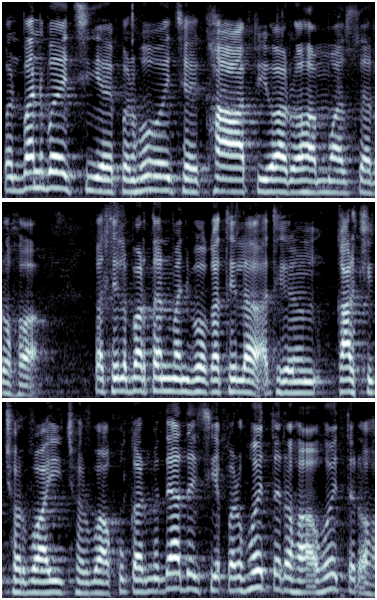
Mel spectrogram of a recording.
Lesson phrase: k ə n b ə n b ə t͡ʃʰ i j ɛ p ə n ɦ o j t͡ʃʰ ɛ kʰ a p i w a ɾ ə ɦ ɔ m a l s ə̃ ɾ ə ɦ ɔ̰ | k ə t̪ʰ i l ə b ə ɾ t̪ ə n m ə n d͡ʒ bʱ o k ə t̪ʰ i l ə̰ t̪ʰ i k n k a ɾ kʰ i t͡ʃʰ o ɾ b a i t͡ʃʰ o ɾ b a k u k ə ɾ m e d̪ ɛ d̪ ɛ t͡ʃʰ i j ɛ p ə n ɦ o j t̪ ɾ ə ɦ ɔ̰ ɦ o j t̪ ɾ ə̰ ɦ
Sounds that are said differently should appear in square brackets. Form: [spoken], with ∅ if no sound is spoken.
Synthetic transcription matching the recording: [p] ə n b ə n b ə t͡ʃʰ i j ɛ p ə n ɦ o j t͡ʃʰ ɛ kʰ a p i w a ɾ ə ɦ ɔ m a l s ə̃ ɾ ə ɦ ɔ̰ | k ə t̪ʰ i l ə b ə ɾ t̪ ə n m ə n d͡ʒ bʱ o k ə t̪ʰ i l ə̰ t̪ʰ i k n k a ɾ kʰ i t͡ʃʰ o ɾ b a i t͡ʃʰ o ɾ b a k u k ə ɾ m e d̪ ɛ d̪ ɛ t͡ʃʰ i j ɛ p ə n ɦ o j t̪ ɾ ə ɦ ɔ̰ ɦ o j t̪ ɾ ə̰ ɦ

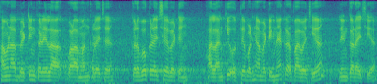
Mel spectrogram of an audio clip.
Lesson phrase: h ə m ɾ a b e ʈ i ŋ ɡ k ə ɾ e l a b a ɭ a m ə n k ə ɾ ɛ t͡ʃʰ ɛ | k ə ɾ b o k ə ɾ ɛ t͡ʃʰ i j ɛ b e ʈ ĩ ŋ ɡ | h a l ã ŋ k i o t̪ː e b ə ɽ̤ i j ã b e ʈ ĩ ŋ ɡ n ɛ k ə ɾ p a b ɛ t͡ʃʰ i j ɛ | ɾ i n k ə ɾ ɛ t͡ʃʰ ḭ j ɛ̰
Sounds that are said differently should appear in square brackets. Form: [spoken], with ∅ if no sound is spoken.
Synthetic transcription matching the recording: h ə m ɾ a b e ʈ i ŋ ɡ k ə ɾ e l a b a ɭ a m ə n k ə ɾ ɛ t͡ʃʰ ɛ | k ə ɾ b o k ə ɾ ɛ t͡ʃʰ i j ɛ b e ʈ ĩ ŋ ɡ | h a l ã ŋ k i o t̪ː e b ə ɽ̤ i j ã b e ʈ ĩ ŋ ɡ n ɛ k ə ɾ p a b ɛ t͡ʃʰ i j ɛ | [l] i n k ə ɾ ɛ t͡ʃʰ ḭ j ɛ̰

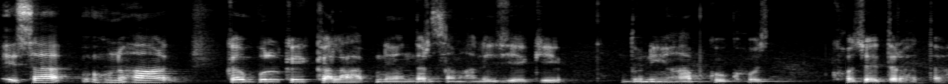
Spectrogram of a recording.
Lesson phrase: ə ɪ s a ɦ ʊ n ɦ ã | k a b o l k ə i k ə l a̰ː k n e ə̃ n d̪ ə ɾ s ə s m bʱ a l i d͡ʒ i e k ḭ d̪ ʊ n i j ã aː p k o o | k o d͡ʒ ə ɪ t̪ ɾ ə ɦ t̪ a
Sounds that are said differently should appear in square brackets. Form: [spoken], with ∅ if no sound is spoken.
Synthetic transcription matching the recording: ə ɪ s a ɦ ʊ n ɦ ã | k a b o l k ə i k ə l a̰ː [p] n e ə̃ n d̪ ə ɾ s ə [∅] m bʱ a l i d͡ʒ i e k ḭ d̪ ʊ n i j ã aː p k o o | [kʰ] o d͡ʒ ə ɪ t̪ ɾ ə ɦ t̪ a

